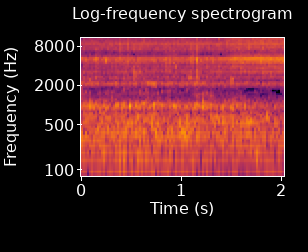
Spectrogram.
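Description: Steady underwater gurgling and rushing of a scuba diver's exhaled air bubbles leaving the regulator, heard underwater through the camera housing.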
